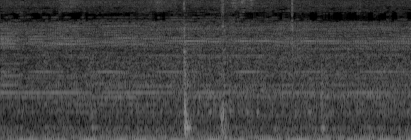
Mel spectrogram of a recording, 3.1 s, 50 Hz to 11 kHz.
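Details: Insignia NS-IMN44BS4 nugget ice maker running normally after motor replacement: low steady motor hum with no knocking or clunks, just one or two light clicks.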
